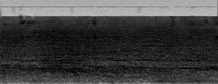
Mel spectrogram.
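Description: Arena crowd noise during live play, with a basketball being dribbled on the hardwood court.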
